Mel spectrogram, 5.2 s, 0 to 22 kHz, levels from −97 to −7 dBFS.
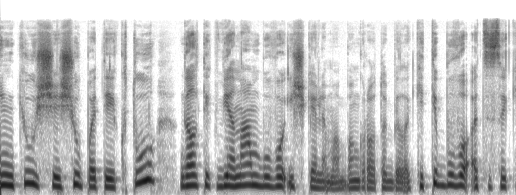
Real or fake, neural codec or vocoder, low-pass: fake; vocoder, 44.1 kHz, 128 mel bands every 512 samples, BigVGAN v2; 14.4 kHz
